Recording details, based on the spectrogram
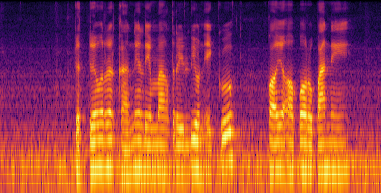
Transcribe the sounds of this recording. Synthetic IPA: ɡ̥ə̤ɖ̥ə̤ŋrəɡ̥ä̤nelimaŋt̪ɾiliʊniku | kɔjɔʔɔpɔɾupane

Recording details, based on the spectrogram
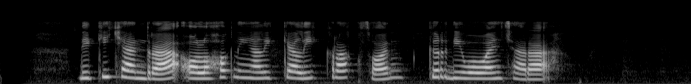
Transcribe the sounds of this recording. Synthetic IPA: dikit͡ʃand̪ɾaʔɔlɔhɔk̚niŋalikɛlikɾaksɔn | kɨrdiwawaɲt͡ʃaɾa

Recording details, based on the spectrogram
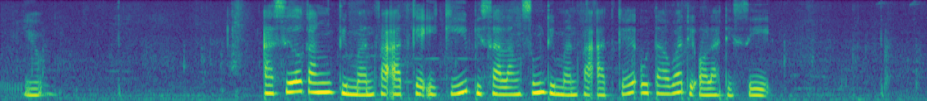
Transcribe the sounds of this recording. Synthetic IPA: ʔasɪlkaŋd̪̥i̤manfa̰ʔat̪̚keʔikib̥i̤salaŋsʊŋd̪̥i̤manfaʔat̪̚keʔut̪awad̪̥i̤ʔolahd̪̥i̤sɪ

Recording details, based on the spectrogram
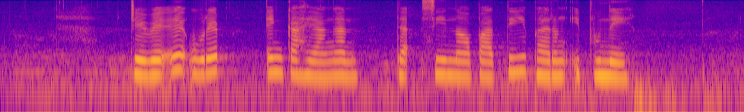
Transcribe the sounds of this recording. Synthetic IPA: ɖ̥e̤weʔeʔuɾɪp̚ | ʔɪŋkaɦjaŋan | d̪̥ä̤ʔsinɔpat̪ib̥ä̤ɾəŋḭb̥ṳne

